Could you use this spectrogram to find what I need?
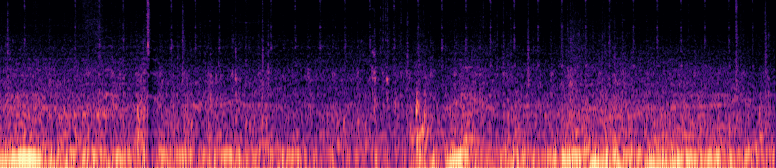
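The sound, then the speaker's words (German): An old, nearly broken-down car drives along a city's barbed-wire fence. Its rough, steady engine rumble continues throughout, broken by scattered clicks and knocks. “Mariassow fährt uns mit seinem alten, fast kaputten Wagen am Stacheldrahtzaun der Stadt entlang.”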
